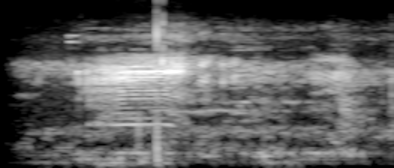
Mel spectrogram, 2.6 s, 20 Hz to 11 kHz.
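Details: Male breeding goats offered for sale at a market in Pakis, Malang, on 10 March 2022; one high, nasal, wavering bleat lasting about half a second, surrounded by market chatter and background noise.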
